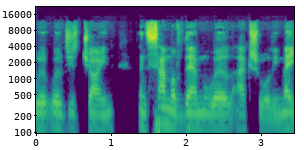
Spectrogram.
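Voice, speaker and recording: In a Polish accent, a man speaks at a moderate pace and medium pitch with a dark, mellow tone, the sound dry and close with no echo. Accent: Polish accent, non-native English. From Poland. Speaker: network marketing presenter. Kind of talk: sales pitch. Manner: hesitant, many fillers and repetitions.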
